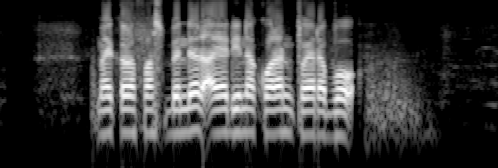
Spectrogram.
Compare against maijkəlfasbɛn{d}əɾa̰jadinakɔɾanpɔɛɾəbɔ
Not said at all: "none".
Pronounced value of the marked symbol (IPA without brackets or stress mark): d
